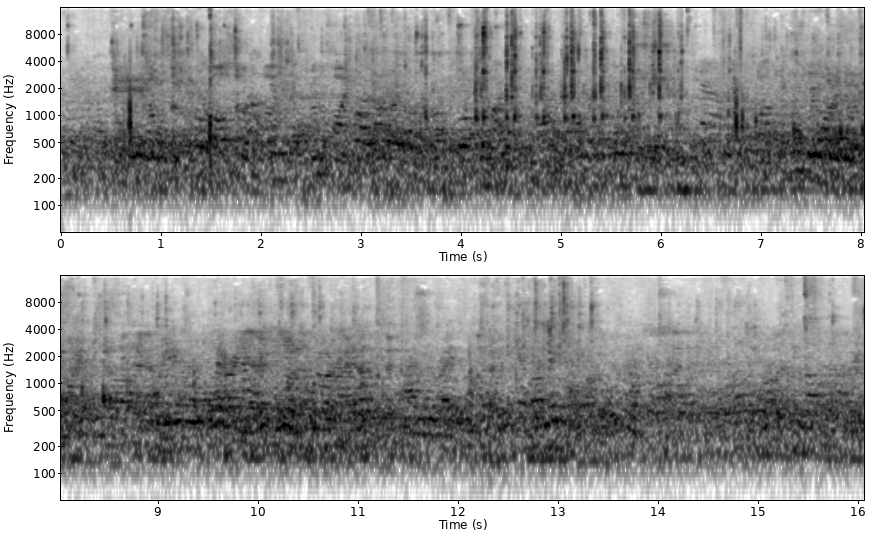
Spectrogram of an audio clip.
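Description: Game pieces click as they are moved on a board.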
